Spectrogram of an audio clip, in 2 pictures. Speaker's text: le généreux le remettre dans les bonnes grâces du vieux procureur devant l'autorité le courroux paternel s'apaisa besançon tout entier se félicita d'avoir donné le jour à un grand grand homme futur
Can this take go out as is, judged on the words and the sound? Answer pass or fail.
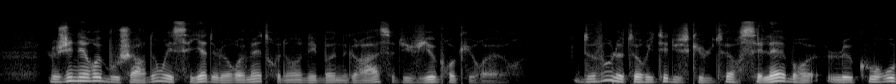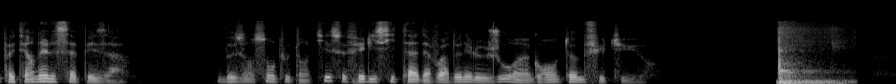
fail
